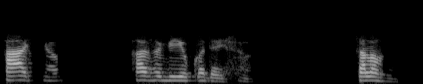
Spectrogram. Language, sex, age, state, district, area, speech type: Kashmiri, female, 60+, Jammu and Kashmir, Anantnag, rural, conversation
